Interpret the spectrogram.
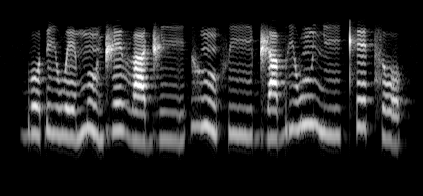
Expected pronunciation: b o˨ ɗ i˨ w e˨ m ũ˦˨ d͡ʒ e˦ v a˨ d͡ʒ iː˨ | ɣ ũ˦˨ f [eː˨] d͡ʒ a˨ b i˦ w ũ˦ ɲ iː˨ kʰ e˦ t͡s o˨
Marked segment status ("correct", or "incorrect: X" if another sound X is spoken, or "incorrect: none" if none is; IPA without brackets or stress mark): incorrect: iː˨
